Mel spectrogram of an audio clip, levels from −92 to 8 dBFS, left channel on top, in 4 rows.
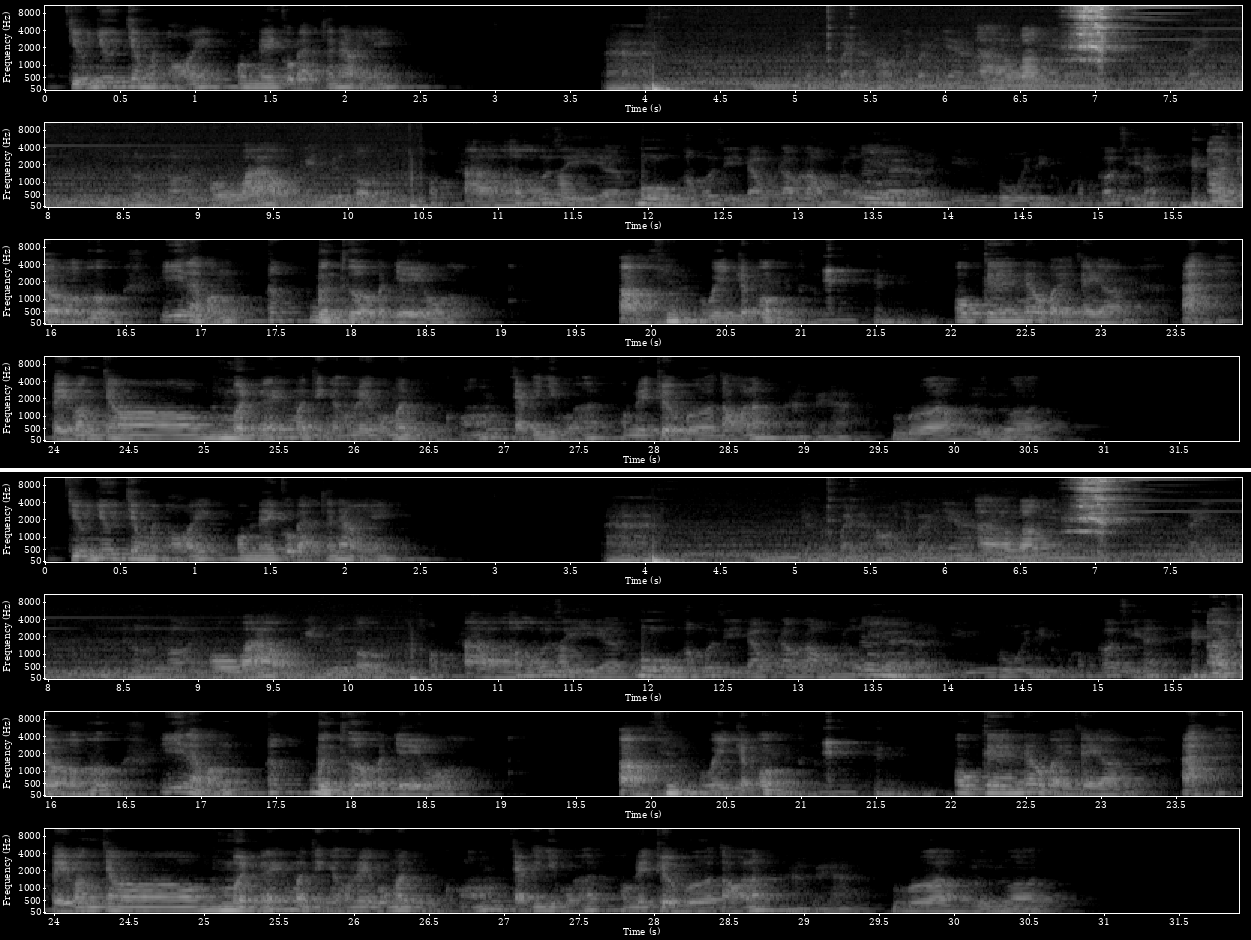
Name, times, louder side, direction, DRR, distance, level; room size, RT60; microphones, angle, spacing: voice 1, 0.1-2.3 6.2-6.6 7.7-7.8 9.1-9.6 10.8-11.5 13.4-13.7 15.7-18.7 19.8-20.9 22.0-23.1 23.5-28.8 29.6-30.5, equal, 30° right, -4 dB, 2.3 m, -42 dB
voice 2, 3.7-4.1 4.7-7.1 7.5-10.7 11.1-15.7 19.8-21.6 22.6-22.7 23.1-23.2 28.9-29.3 30.1-30.6, left 1 dB, 5° left, -5 dB, 2.6 m, -50 dB
sound 1, 4.0-10.5, left 8 dB, 25° left, 0.5 m, -34 dB
14.0 x 5.1 x 2.3 m, 0.65 s
head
